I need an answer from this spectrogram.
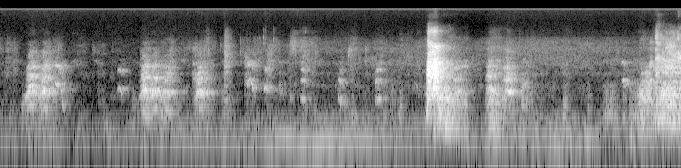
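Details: Rhodesian Ridgeback puppies, described as aggressive, giving short, scattered barks and yaps in uneven bursts over the clip, with a sharper, louder bark just past the middle and a rising burst at the end; quiet pauses between calls.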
